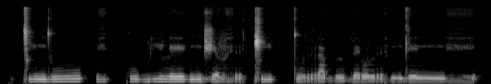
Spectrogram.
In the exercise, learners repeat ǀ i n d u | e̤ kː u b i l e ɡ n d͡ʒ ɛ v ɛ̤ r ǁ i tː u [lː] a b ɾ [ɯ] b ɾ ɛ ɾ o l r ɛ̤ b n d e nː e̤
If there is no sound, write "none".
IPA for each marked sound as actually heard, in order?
r, ɯ

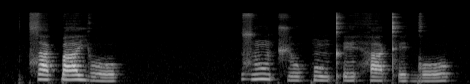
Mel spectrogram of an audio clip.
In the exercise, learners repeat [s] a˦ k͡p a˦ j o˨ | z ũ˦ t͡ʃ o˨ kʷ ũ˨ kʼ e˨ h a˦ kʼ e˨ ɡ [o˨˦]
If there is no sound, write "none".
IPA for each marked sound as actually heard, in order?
t͡s, o˨˦

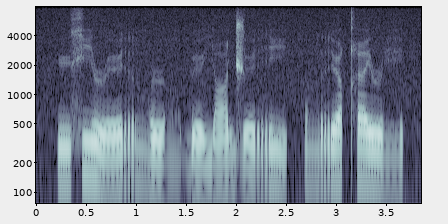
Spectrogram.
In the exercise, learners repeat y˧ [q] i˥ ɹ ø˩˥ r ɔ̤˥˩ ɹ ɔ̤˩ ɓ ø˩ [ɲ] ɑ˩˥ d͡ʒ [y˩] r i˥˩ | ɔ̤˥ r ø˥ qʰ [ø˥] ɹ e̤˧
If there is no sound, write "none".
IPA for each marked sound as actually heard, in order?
x, j, ø˩, e˥

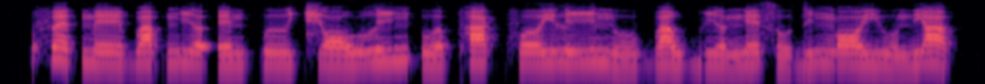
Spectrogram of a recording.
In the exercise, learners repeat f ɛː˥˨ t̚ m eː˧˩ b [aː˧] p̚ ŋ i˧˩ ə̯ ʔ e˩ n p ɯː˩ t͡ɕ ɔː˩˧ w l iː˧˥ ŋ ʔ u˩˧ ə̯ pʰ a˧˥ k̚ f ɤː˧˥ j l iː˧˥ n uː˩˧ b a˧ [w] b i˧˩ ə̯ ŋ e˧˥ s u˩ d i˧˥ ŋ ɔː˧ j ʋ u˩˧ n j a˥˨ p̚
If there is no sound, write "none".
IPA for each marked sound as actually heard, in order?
aː˧, w

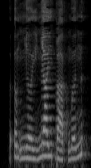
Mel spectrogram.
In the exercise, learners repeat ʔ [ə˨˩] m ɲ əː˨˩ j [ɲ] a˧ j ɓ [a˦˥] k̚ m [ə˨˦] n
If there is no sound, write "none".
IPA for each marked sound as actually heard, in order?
ə̰˧˨, ɲ, a˨˩, ə˨˦

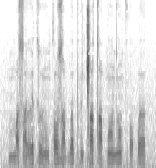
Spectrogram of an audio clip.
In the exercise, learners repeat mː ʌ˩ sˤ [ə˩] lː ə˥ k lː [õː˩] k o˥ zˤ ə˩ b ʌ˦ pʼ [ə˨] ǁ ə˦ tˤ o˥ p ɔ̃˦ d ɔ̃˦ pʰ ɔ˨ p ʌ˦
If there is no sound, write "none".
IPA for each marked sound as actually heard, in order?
ʌ˩, õ˩, ə̃˨

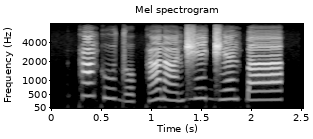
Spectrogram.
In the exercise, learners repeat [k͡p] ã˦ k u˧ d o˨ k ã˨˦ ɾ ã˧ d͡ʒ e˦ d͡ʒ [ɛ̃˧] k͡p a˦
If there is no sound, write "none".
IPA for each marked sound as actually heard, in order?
k, ɛ̃˦

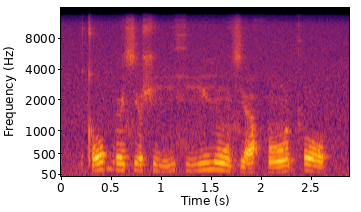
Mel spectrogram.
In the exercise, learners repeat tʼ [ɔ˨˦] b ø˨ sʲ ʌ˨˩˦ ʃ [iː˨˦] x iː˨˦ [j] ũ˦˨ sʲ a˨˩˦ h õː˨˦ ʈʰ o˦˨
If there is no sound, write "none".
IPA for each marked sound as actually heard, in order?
o˨˦, iː˨˩˦, j

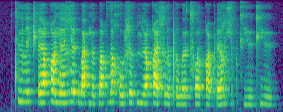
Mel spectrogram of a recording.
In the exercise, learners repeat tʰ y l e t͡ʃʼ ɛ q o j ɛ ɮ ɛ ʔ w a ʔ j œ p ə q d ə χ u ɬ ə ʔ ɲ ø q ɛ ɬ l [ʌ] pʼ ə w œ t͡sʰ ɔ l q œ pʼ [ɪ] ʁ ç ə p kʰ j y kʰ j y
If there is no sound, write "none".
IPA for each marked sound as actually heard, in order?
ə, ɛ

